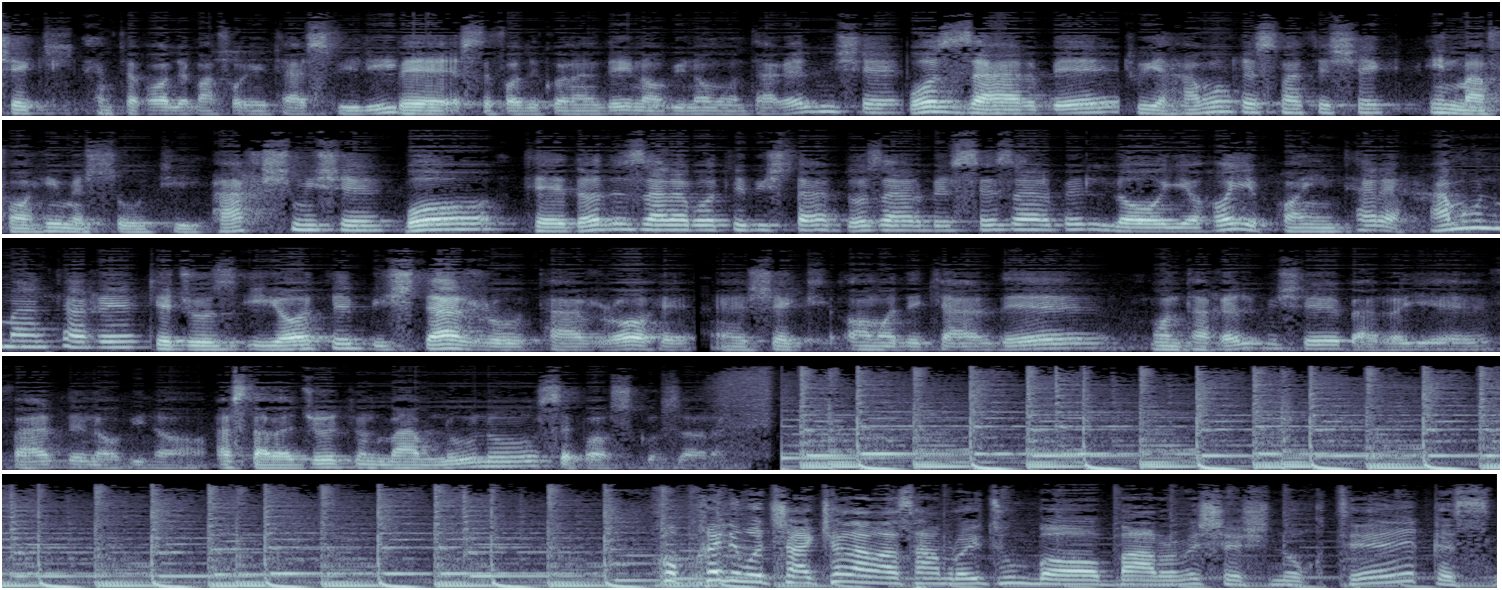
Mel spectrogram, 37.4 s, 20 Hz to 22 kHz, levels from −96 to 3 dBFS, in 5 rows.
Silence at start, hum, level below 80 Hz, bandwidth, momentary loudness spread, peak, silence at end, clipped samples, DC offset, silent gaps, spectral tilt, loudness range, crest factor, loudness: 0 s; none; -32 dBFS; 15.5 kHz; 12 LU; -2 dBFS; 0 s; under 0.1%; under 0.1%; none; -5.5 dB/octave; 6 LU; 20 dB; -22 LUFS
